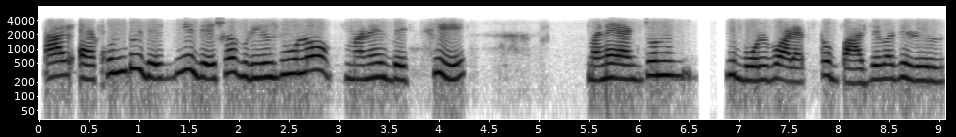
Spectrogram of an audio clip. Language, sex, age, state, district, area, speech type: Bengali, female, 18-30, West Bengal, Alipurduar, rural, conversation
